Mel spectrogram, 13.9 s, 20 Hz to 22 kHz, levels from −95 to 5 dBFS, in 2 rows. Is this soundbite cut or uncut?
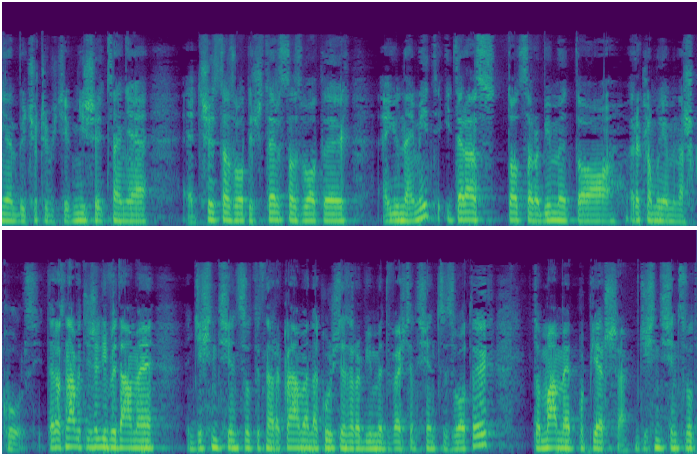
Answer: uncut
